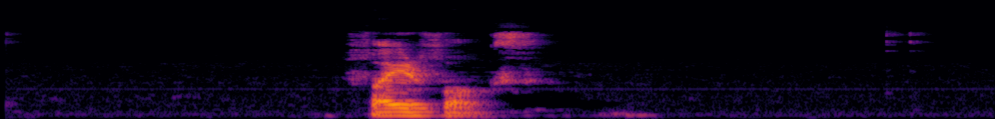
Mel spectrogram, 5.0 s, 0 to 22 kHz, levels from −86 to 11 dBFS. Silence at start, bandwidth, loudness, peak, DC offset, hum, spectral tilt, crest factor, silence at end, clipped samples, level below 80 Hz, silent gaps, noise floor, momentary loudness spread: 1.85 s; 7.6 kHz; -18 LUFS; 0 dBFS; under 0.1%; none; -5 dB/octave; 24 dB; 2.3 s; under 0.1%; -68 dBFS; none; -68 dBFS; 15 LU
